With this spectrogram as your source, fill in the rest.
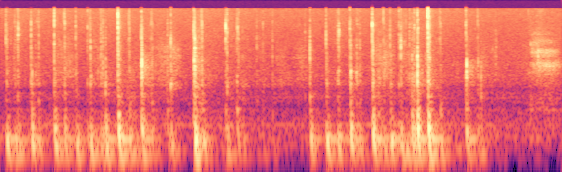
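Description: Rapid, uneven keystrokes on a computer keyboard as a new account password is entered, close and clear with short pauses between bursts of clicking.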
